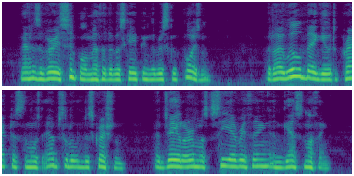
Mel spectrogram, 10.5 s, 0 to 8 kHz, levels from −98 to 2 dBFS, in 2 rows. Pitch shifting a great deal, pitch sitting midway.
No: average, 2.7 semitones; medium, 170 Hz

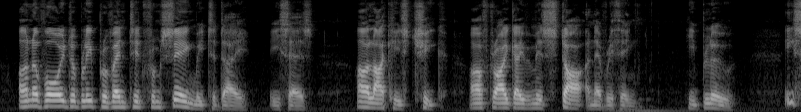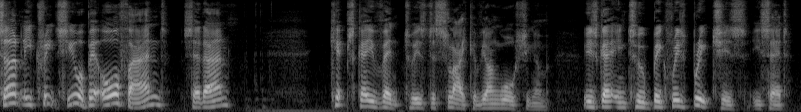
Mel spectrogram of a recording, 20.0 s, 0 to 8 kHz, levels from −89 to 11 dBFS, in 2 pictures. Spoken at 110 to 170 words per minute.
Yes: average, 150 wpm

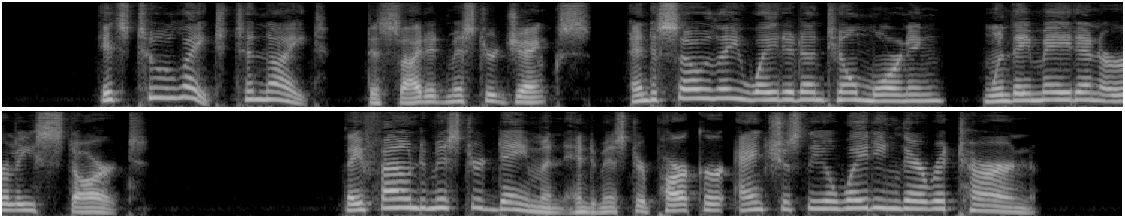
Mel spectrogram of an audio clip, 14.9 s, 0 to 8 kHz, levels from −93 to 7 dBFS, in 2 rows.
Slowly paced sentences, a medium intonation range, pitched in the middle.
No: slow, 125 wpm; average, 4.9 semitones; high, 195 Hz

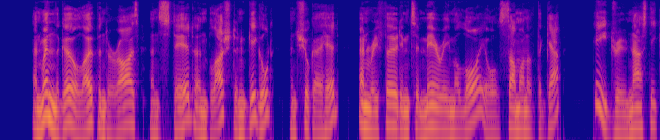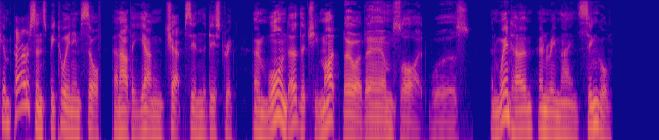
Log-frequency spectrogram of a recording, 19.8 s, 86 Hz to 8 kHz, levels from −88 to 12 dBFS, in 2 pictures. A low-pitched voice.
Yes: low, 110 Hz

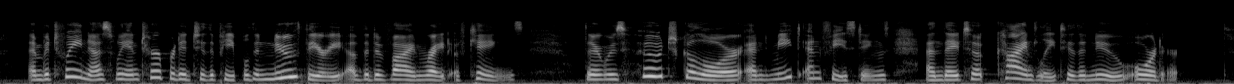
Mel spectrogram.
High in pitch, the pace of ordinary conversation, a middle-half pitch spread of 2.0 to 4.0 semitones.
Yes: high, 225 Hz; average, 160 wpm; average, 3.1 semitones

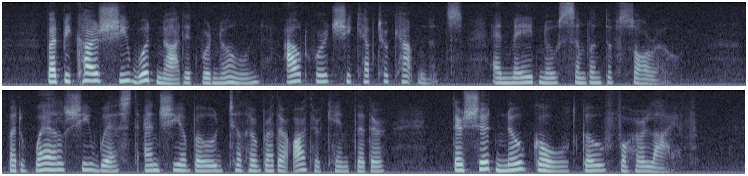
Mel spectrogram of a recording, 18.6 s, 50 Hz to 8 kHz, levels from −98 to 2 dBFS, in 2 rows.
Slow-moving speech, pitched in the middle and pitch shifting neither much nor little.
Yes: slow, 130 wpm; medium, 180 Hz; average, 3.4 semitones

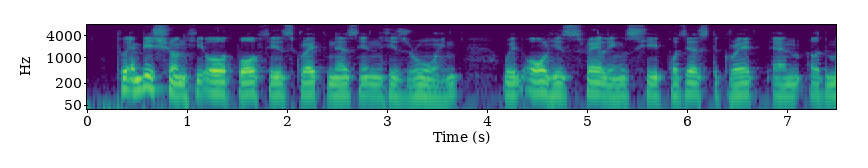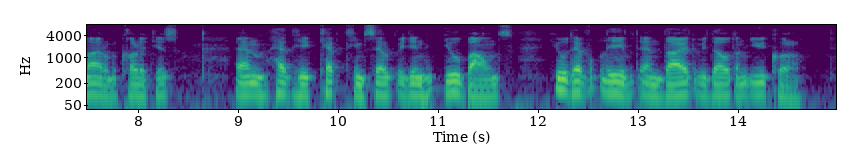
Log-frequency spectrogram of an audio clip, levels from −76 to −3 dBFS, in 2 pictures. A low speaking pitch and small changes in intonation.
Yes: very low, 95 Hz; narrow, 1.6 semitones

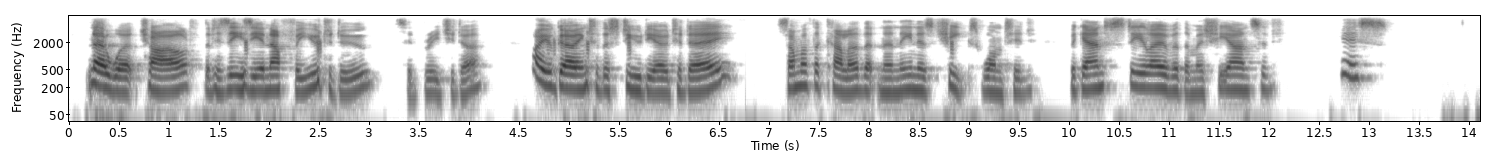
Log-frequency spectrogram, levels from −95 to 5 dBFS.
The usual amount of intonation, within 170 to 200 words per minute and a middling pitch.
No: average, 3.2 semitones; average, 160 wpm; medium, 180 Hz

